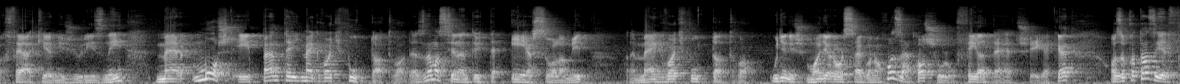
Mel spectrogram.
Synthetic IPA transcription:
kfɛlkeːrniʒyːɾizni | mɛrtmo̞ʃt̪eːpːɛnt̪ɛiːɟmɛɡʋɒɟfut̪ːɒt̪ʋɒ̰d̪ɛɛznɛmɒst̪jɛlɛnt̪iho̞c̚t̪ɛeːrsʋɒlɒmit̪ | ɒnɛ̰mːɛɡʋɒɟfut̪ːɒt̪ʋɒ̰ | uɟɒniʃmɒɟɒɾo̞rsaːɡo̞nɒho̞zːaːt̪hɒʃolːo̰ːfeːlt̪ɛɦɛt͡ʃːḛːɡɛ̰kɛt̪ | ɒzo̞kɒt̪ɒzeːrf

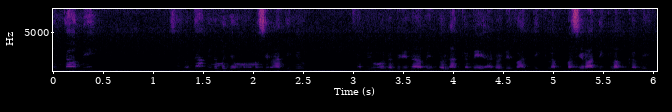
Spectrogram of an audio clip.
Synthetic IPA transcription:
nd̪aːmɪ | samod̪aːmɪnɐmanɲjaŋmɐŋamɐsɪɾaːt̪ɪɲo | sabɪmonɐbilɪnːaːmɪnt̪olɐhat̪̚kɐmɛɐnolɪbat̪ɪklab̚mɐsɪɾaːt̪ɪklab̚kɐmɛ

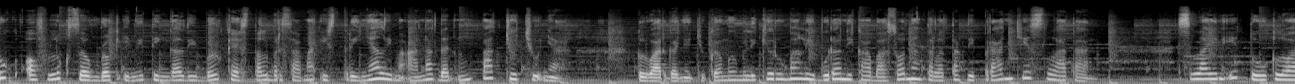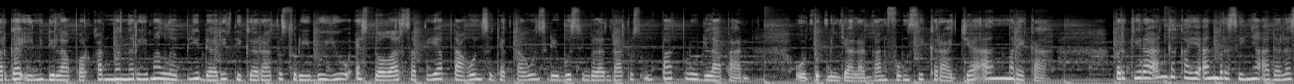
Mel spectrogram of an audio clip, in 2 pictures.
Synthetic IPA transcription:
lukɔfluksəmbərɡinit̪iŋɡaldibəlkɛst̪əlbərsamaʔist̪ɾiɲalima̰ʔanak̚danəmpat̪̚t͡ʃut͡ʃuʔɲa | kəluarɡaɲad͡ʒuɡaməmilikiɾumahlibuɾʔandikabasɔnjaŋt̪ərlət̪ak̚dipɾaɲt͡ʃɪsəlat̪an | səlaɪnit̪ukəluarɡaʔinidilapɔrkanmənəɾimaləbɪhdaɾit̪iɡaɾat̪ʊsribujuɛsdolarsət̪iap̚t̪aɦʊnsəd͡ʒak̚t̪aɦʊnsəɾibusəmbilanrat̪ʊsəmpat̪̚pulʊhdəlapan | ʔṵnt̪ʊk̚məɲd͡ʒalankanfuŋsikəɾad͡ʒa̰ʔanməɾeka | pərkiɾaʔankəkajaʔanbərsihɲaʔadala

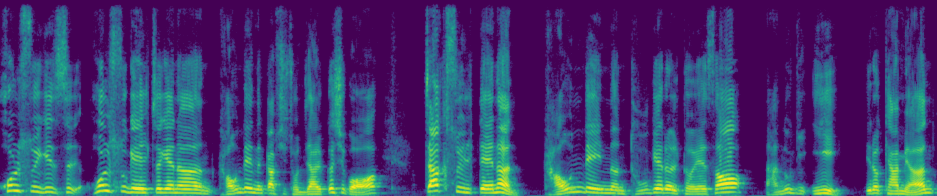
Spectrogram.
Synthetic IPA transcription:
hoɭs͈uiɡsʰhoɭs͈uɡe̞iɭt͡ɕ͈ʌɡe̞nɯnkaunde̞inːɯnk͈ap̚ɕ͈it͡ɕond͡ʑeɦaɭk͈ɯɕʰiɡo | t͡ɕ͈ak̚s͈uiɭt͈e̞nɯn | kaunde̞inːɯntuɡe̞ɾɯɭtʌɦe̞sʰʌ | na̰nuɡiʔi | iɾʌkʰe̞ɦamjʌn

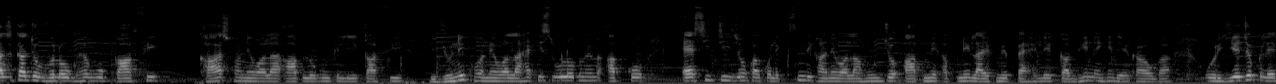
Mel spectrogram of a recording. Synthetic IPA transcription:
aːd͡ʒkad͡ʒoːʋɪloːɡɦɛʋokaːfi | xʰaːsɦoːneʋaːlaɦɛʔaːploːɡõkeliekaːfijuːniːkɦoːneʋaːlaɦɛʔɪsʋɪloːɡmẽmɛ̃ʔaːp̚ko | ɛːsit͡ʃiːzõkakolɛːkʃənd̪ɪkʰaːneʋaːlaɦũd͡ʒoːʔaːpneʔɐpnilaːɪfmẽpɛɦlekɐbʱinɐɦĩd̪eːkʰaɦoːɡaː | ɔːɾjed͡ʒoːkɐlɛː

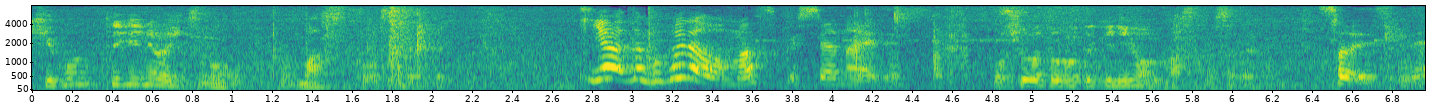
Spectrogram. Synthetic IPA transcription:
kʲiɦõ̞nt̪e̞kʲiɲ̟iβait͡sɨmomasɨ̥kɯ̟o̞saɾe̞̰t̪eɾ | jad̪e̞mo̞ɸɯ̟d̪ãβamasɨ̥kɯ̟ɕi̥anaid̪e̞sɨ̥ | b̥o̞ɕot̪oɾot̪e̞kʲiɲ̟iβamasɨ̥kɯosaɾet̪ḛ | so̞ːd̪e̞sɨne̞

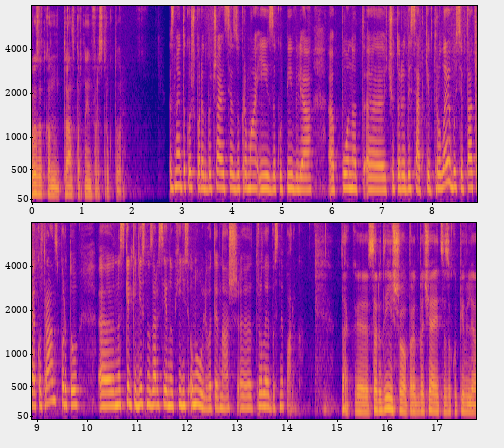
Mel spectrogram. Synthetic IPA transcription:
ɔzʋɪt̪kɔmt̪ɾɑnspɔrt̪nɔjinfɾɐst̪ɾʊkt̪uɾɪ | znɑjt̪ɐkɔʒpeɾed̪̚bɐt͡ʃɑjet͡sʲːɐzɔkɾɪmɑʔizɐkʊpʲiwlʲɐpɔnɐd̪t͡ʃɔt̪ɪɾɪd̪esʲat̪kʲiwt̪ɾɔlˠɛbʊsʲiwt̪ɑkjɐkʊt̪ɾɑnspɔrt̪ʊ | nɐskʲilʲkɪdʲijsnɔzɑɾɐsjɛneɔpxʲidʲnʲisʲtʲʊnɔwlʲʊʋɐt̪ɪwnɑʃt̪ɾɔlˠɛbʊsnɪjpɑ̰rk | t̪ɑksɛɾed̪inʲʃɔɦɔpeɾed̪bɐt͡ʃɑjet͡sʲːɐzɐkʊpʲiwlʲɐ

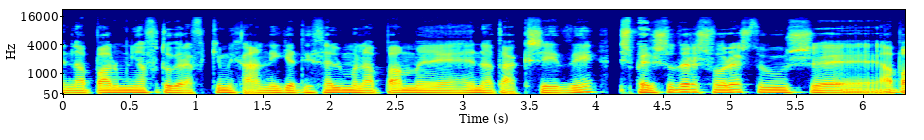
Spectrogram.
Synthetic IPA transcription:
nɐpɐɾummɲɐfo̞t̪o̞ɣɾɐfi̥cimixɐ̰niʝɐt̪iθe̞lume̞nɐpɐme̞enɐt̪ɐksiðii̥spe̞ɾiso̞t̪e̞ɾe̞sfo̞ɾe̞st̪useɐ̰p

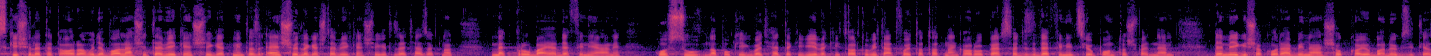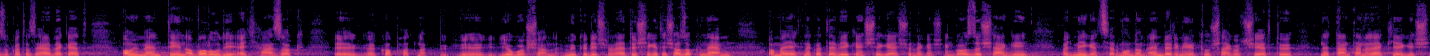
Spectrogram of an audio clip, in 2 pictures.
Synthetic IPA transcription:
skiːʃeːrlɛt̪ɛt̪ɒrːɒɦo̞ɟɒvɒlːaːʃit̪ɛveːkɛɲʃeːɡɛt̪mint̪ɒzɛlʃøːd̪lɛɡɛʃt̪ɛveːkɛɲʃeːɡɛt̪ɒzɛchaːzɒknɒk | mɛk̚proːbaːjːɒd̪ɛfinijaːlni | ho̞sːuːnɒpo̞kiɡvɒchɛt̪ɛkiɡeːvɛkik̚t̪ɒrt̪oːvit̪aːt̪fo̞jt̪ɒt̪hɒt̪naːŋkɒrːoːlpɛrsɛɦo̞ɟɛzɛd̪ɛfiniːt̪sijoːpo̞nt̪o̞ʃʋɒɟnɛm | d̪ɛmeːɡiʃɒko̞ɾaːbːinaːlʃo̞kːɒljo̞bːɒnrø̞ɡziːt̪iɒzo̞kɒt̪ɒzɛlvɛkɛt̪ | ɒmimɛnt̪eːnɒvɒloːd̪iʔɛchaːzɒk | kɒphɒt̪nɒkjo̞ɡo̞ʃɒnmyːkød̪eːʃrɛlɛɦɛt̪øːʃeːɡet̪eːʃɒzo̞knɛm | ɒmɛjɛknɛkɒt̪ɛveːkɛɲʃeːɡɛɛlʃød̪lɛɡɛʃɛŋɡɒzd̪ɒʃaːɡi | vɒɟmeːɡɛtʲsɛrmo̞nd̪o̞mʔɛmbɛɾimeːlt̪oːʃaːɡo̞t̪ʃeːrt̪øː | nɛt̪aːnt̪aːnɒlɛlkiɛɡeːʃe

